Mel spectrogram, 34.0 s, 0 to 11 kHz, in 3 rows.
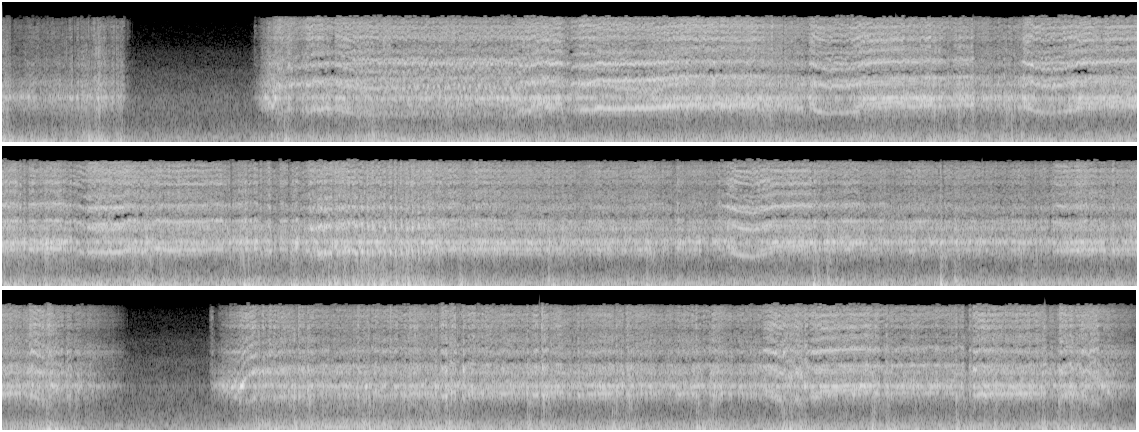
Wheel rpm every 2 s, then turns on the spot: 20, 170, 200, 220, 230, 230, 230, 230, 240, 230, 230, 70, 160, 240, 230, 230, 140.
0-2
